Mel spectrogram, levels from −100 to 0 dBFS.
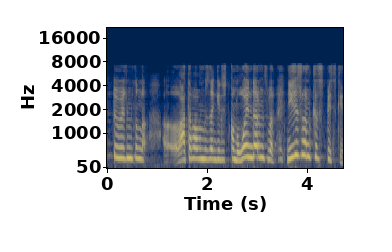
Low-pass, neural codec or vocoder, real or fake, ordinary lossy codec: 7.2 kHz; none; real; none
